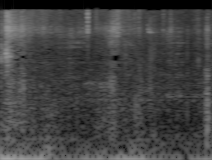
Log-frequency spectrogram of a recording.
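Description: Faint knocks and rubbing as someone climbs on metal playground bars, over a steady low hum.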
